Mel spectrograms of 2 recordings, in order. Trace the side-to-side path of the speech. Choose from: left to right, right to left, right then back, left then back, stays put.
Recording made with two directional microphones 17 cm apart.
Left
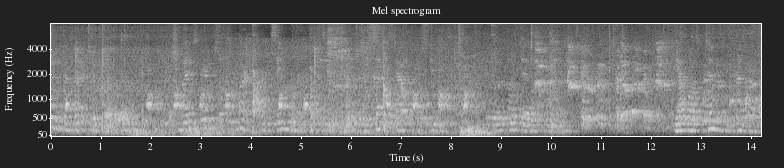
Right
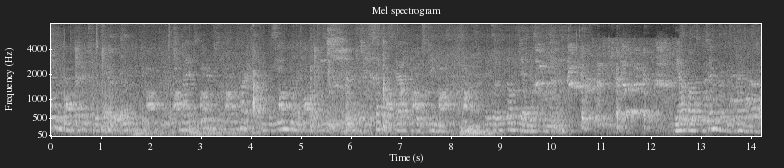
right then back.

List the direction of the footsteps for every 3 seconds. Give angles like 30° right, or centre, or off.
20° left, 10° right, 10° right, 10° left, off.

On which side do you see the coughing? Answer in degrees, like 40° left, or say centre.
40° right.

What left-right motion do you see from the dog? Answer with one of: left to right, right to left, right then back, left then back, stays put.
stays put.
